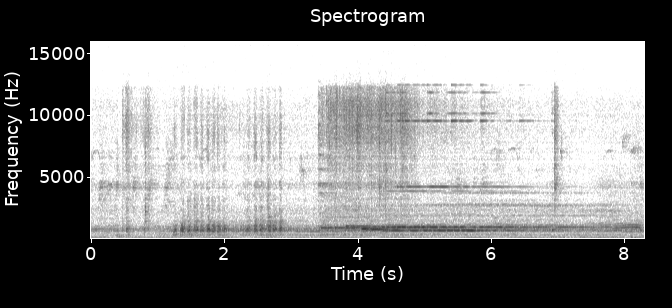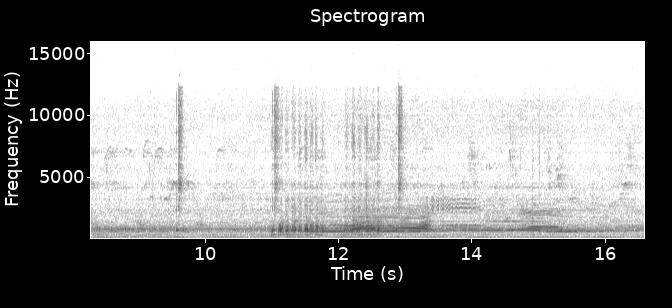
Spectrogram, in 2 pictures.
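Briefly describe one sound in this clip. Game sound effects chime and whoosh from a small tablet speaker.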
